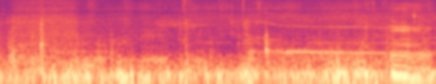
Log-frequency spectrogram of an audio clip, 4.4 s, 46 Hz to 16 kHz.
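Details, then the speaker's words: Peugeot 206 that would not start and leaked fuel near the tank, after an emergency wire-tie fuel hose fix: key-on, thin steady whir as the fuel pump primes normally; it then cranked but still wouldn't start, battery reading only about 8 V. "kontak pulpamnya udah hidup."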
